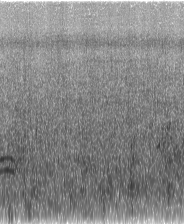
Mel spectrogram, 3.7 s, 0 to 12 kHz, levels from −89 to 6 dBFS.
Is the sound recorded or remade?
recorded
